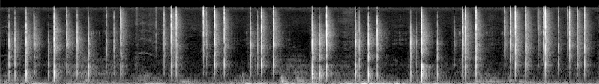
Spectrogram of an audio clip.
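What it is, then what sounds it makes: Smartphone tapped with fingernails. Long acrylic nails tap and scratch the glass screen and aluminium edges of a hand-sized rose gold iPhone held up near the face. Quick, sharp, bright clicks land in an irregular stream of about three per second, each dying away instantly, over a faint low hum.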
